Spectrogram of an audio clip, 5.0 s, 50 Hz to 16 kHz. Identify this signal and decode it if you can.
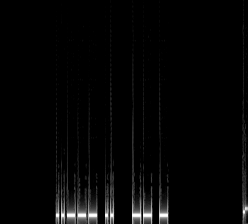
Morse code, heard as a keyed tone, about 22 wpm, 700 Hz. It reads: 2I MT
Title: Winter Field Day Exchanges Encore 22wpm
